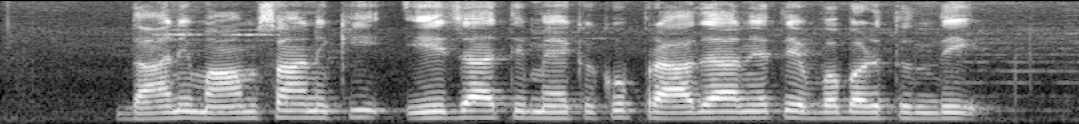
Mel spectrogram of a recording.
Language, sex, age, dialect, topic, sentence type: Telugu, male, 46-50, Utterandhra, agriculture, statement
